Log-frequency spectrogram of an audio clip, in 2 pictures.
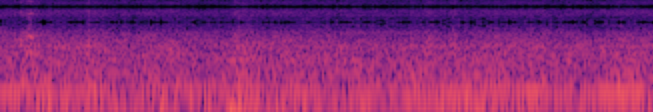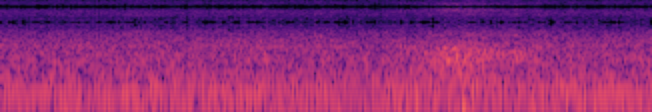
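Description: Electric box fan running: a steady low hum with a constant rush of air.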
